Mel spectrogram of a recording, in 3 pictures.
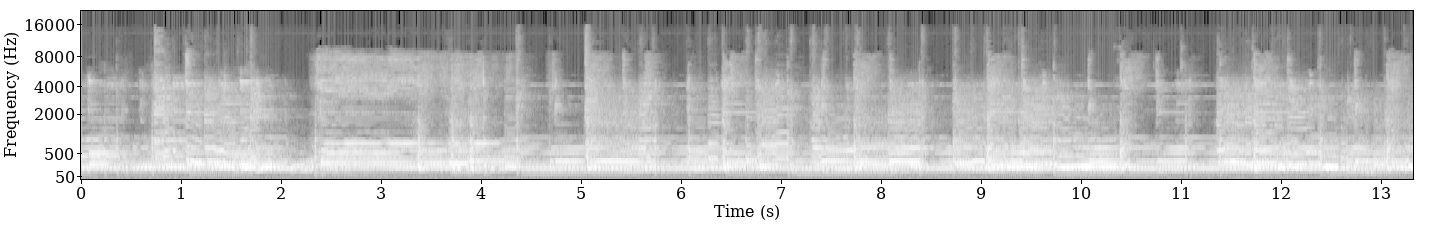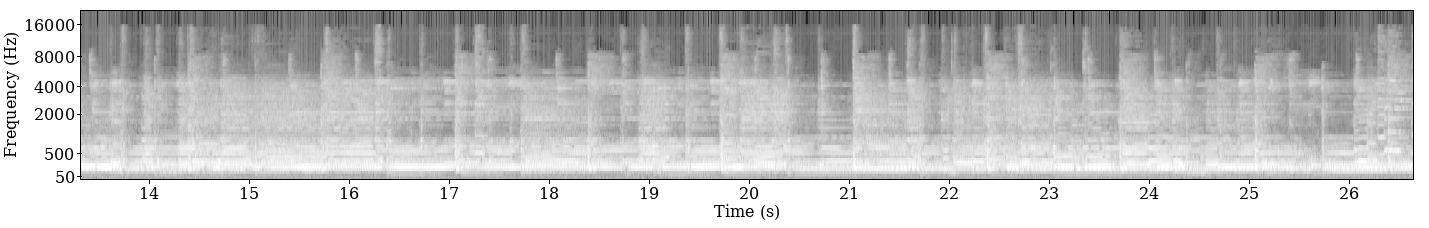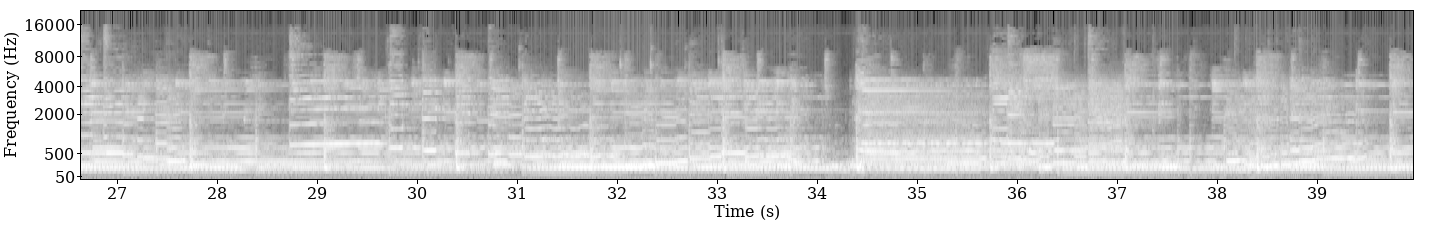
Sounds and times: Blues: 0:00.0 - 0:39.9
Electric guitar: 0:00.0 - 0:39.9.

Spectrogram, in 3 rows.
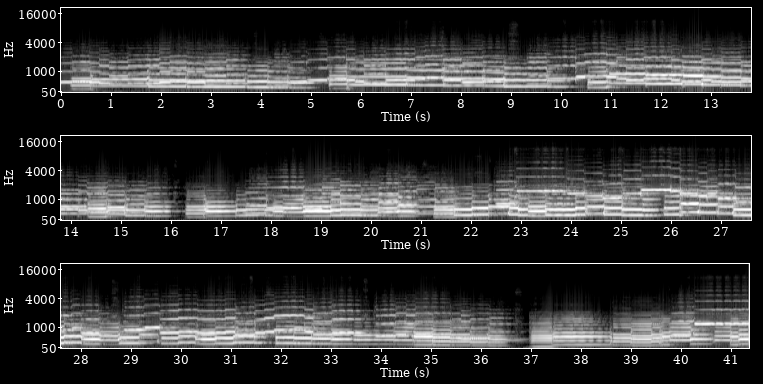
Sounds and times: Music: 0:00.0 - 0:41.3.

